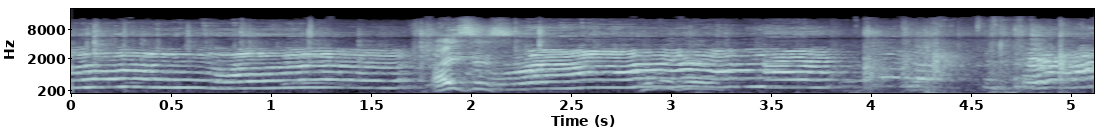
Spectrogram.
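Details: Siberian Husky, the talker of two, excitedly wooing at owners home from vacation, indoors; long sustained harmonic moan wavering gently, then sliding woo phrases, with brief human speech.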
